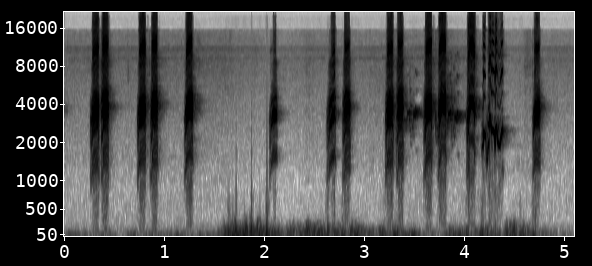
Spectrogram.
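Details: Kutilang, or Sooty-headed bulbul, singing energetically for Indonesian songbird training: spaced sharp chips, a brief warbled flourish near the end, with a soft low rumble in the background.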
